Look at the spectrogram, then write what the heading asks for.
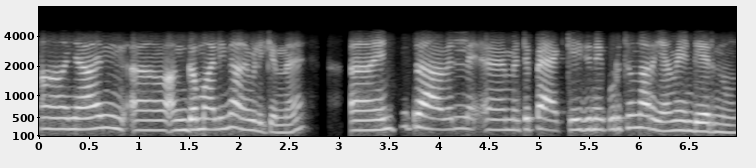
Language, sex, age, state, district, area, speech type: Malayalam, female, 18-30, Kerala, Ernakulam, rural, conversation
